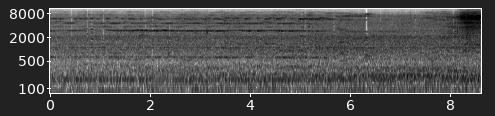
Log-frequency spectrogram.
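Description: Train at the platform, its steady engine hum and whine slowly growing louder. Near the end a high squeal of wheels or brakes starts.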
